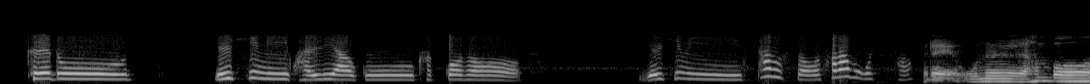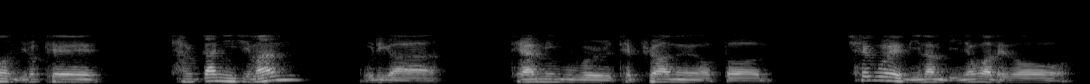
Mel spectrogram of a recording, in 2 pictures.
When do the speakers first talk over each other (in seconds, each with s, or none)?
none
